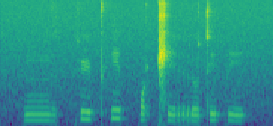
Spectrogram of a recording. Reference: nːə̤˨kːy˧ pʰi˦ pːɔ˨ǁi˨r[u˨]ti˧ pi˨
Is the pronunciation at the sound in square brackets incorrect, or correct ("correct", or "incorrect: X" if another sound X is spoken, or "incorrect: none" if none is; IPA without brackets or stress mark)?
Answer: correct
